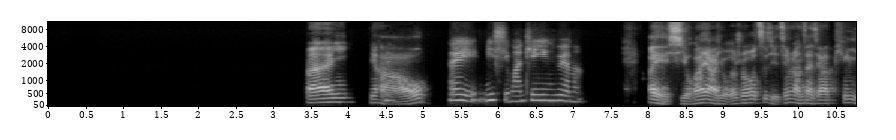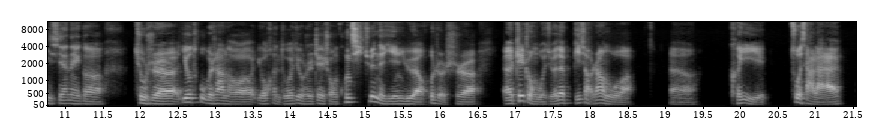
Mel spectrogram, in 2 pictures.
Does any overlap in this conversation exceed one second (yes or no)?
no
